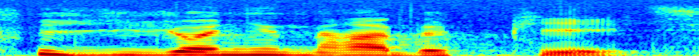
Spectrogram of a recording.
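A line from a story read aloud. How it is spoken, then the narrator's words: Plain. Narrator (Russian): ответил Августин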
